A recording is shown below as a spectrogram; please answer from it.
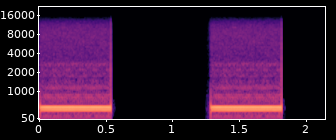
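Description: Electronic countdown beeps: a steady two-tone beep about half a second long at the start, and the same beep again about 1.3 seconds in, with silence between.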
